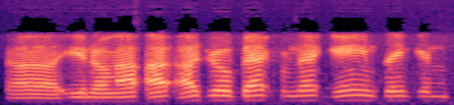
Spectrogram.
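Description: A man calling into a radio show over the phone, talking haltingly with many uh and you know fillers. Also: medium pitch, steady tone, no room sound. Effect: phone-line caller on a radio show. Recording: tinny phone line, dry.

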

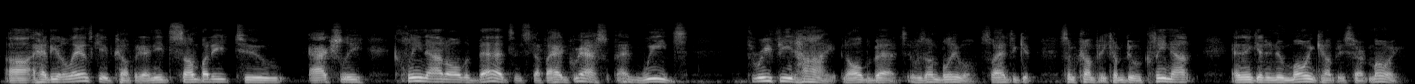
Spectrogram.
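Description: Groggy guy doing a radio advice show, kinda low voice, talks right at listeners, muffled dull sound. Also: quick pace, husky. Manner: explanatory, addresses listeners directly. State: a little groggy from antihistamines. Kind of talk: rambling radio talk monologue with advice.

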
